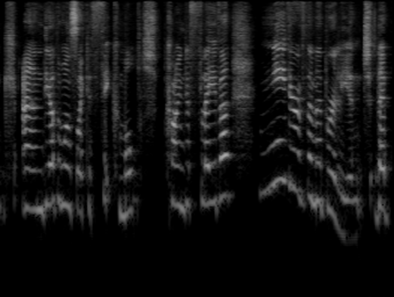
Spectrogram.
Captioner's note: none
